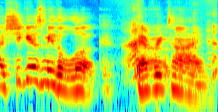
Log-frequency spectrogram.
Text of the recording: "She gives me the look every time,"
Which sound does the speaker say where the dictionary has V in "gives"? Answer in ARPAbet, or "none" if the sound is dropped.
V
